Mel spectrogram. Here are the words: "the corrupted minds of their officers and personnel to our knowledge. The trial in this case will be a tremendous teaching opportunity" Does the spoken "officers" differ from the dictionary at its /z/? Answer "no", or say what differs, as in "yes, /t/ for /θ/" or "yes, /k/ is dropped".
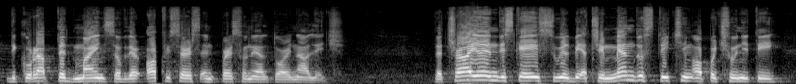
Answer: yes, /s/ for /z/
